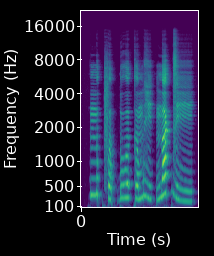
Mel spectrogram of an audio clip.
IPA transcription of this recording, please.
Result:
n ə˦˥ p̚ f ə˨˩ p̚ ɗ u˧ ə̯ k ə˨˦ m ɣ i˨˩ k̚ n a˦˥ k̚ z i˨˩

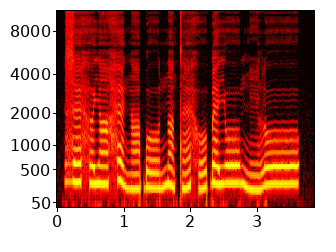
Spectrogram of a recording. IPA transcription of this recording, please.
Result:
z ɛ˦ h ə˧ j ã˧ h ɛ˦˨ ŋ ã˨ ɓ oː˨ n ã˦˨ t ɛ̃˨˦ h o˨˦ ɓ ɛ˦ j oː˦ ŋ ĩ˨ l oː˦

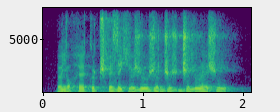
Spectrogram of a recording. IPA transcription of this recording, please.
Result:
œ j ɔ h ɛ k œ ʈ͡ʂʰ e z e ç ə˞ ʒ ɹ u ʒ ɔ d͡ʒ u ʒ d͡ʒ œ j ɹ ɛ ʃ u

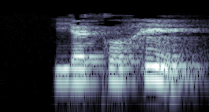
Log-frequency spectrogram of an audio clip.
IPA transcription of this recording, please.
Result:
j ɛ k o h ẽ

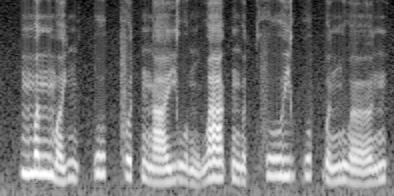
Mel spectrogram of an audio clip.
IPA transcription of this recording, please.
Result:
m ɐ˥ n m ɐ˨˥ j ŋ ɪ˨˥ k̚ p uː˥ k̚ f ɵ˥ t̚ ŋ aː˨˥ j w ʊ˨˩ ŋ w aː˥ k̚ ŋ ɵ˨ t̚ f uː˥ j kʷ ɐ˥ p̚ ɵ˨˥ n w œː˨˥ n

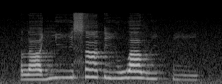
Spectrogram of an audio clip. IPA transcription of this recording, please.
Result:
l a˨ ɲ iː˧ s ã˦ ɗ iː˧ w a˦ v i˧ k͡p i˨

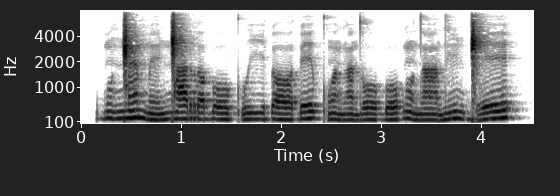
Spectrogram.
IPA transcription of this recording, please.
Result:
ɓ ũ ŋ͡ǁ ɛ̃ m ẽ ŋ͡ǁ a r ʌ ɠ oː kʷʼ iː ɗ ʌː ɗ e kʷʼ ã ɡ ã d oː ɠ o ɠ õ d ãː d ĩ ɡ͡ǁ e

